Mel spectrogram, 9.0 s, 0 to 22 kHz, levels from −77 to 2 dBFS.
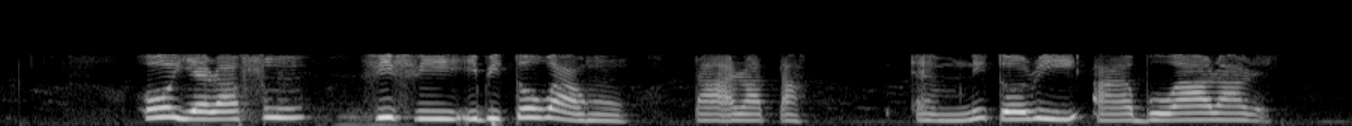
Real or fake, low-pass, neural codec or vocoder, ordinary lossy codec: real; 3.6 kHz; none; none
